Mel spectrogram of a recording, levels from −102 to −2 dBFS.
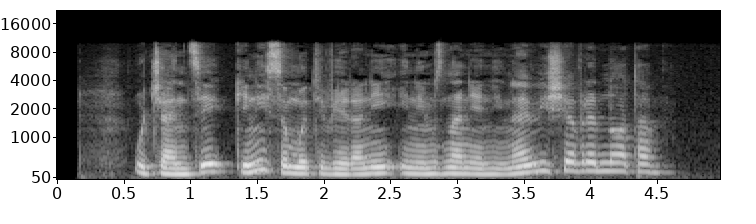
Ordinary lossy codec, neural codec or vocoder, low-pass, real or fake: Opus, 64 kbps; none; 9.9 kHz; real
